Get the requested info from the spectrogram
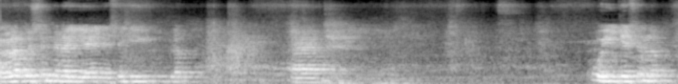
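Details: Male speaker who says he stutters when speaking in front of people; stuttering.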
